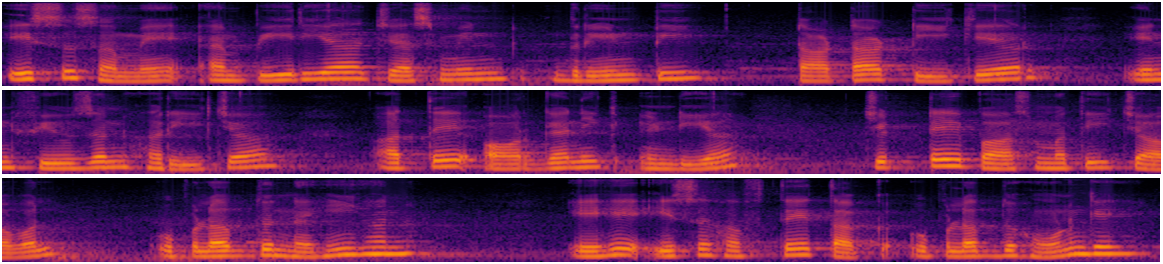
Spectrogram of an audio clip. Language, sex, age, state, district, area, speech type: Punjabi, male, 30-45, Punjab, Kapurthala, urban, read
